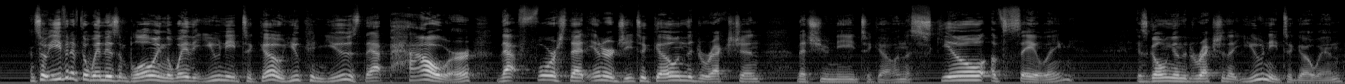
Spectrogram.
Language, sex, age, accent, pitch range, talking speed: English, male, 30-49, American, 110-170 Hz, 225 wpm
